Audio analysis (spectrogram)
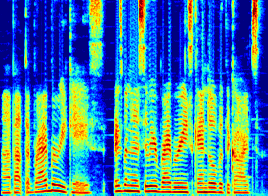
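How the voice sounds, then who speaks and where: A woman's voice: lowish voice, brisk, mellow, soft background music. A woman game streamer casually reading game text aloud, stumbling over names as she goes.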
